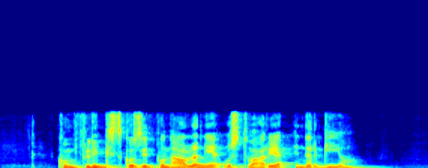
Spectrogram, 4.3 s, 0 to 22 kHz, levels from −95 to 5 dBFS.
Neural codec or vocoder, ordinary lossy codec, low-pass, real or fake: codec, 16 kHz, 4 kbps, FreqCodec, larger model; none; 7.2 kHz; fake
